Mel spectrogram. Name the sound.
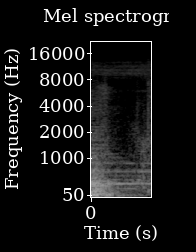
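broken door scraping the floor as it moves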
